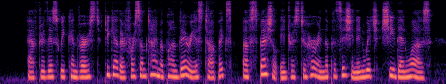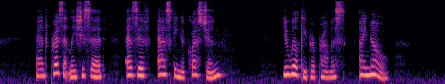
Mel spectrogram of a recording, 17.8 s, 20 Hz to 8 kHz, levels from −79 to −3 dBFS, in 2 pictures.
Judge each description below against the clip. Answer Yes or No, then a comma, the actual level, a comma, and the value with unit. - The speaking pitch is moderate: No, high, 195 Hz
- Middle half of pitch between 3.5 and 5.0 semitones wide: Yes, average, 4.3 semitones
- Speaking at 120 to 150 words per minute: Yes, average, 140 wpm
